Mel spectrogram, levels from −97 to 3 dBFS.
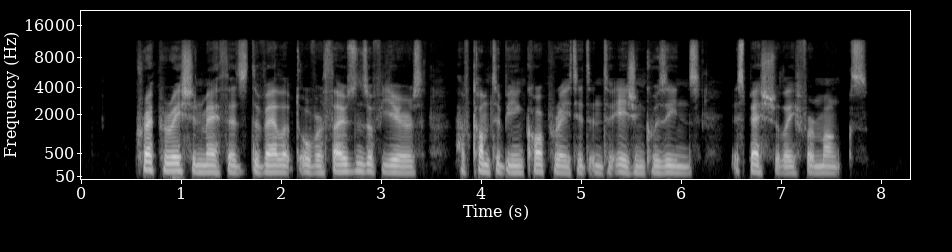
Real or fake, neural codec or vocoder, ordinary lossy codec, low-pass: real; none; none; none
